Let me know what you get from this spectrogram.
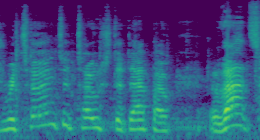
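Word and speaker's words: Towcester: seeing Road signs for toester and like I'm sorry but like you know T that's how it's spelled but no it's pronounced toaster like you know toaster to um Grox is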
